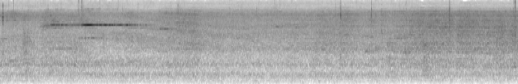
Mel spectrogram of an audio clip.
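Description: Freight train rolling across an elevated bridge with a steady rumble of wheels on rail, and a high wheel squeal for about a second, starting about half a second in.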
